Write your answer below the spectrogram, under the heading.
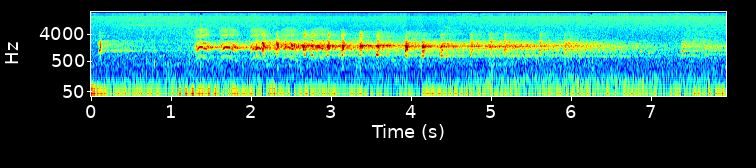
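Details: Morning flock of wild turkey hens, recorded from a hunter's setup in the middle of the flock: a steady run of raspy yelps, more than two per second, blending with other hens calling nearby.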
